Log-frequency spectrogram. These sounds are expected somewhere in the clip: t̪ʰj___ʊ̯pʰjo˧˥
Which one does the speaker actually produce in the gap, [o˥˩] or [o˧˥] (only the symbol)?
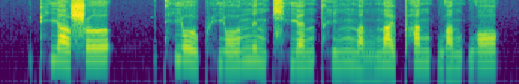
o˥˩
